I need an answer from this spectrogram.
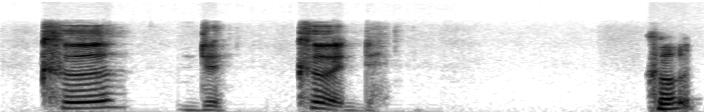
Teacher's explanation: the L here is silent so we do not pronounce the L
